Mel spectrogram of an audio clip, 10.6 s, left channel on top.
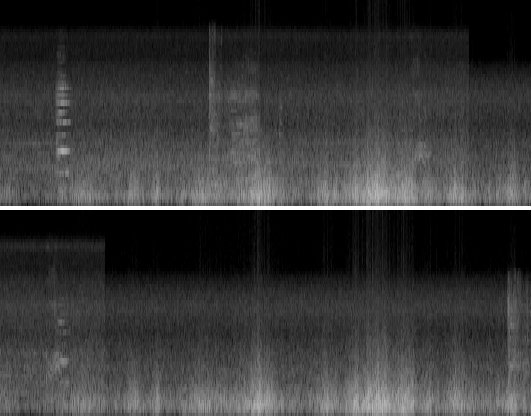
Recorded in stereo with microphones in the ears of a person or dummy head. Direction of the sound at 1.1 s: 50° left (ahead or behind).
